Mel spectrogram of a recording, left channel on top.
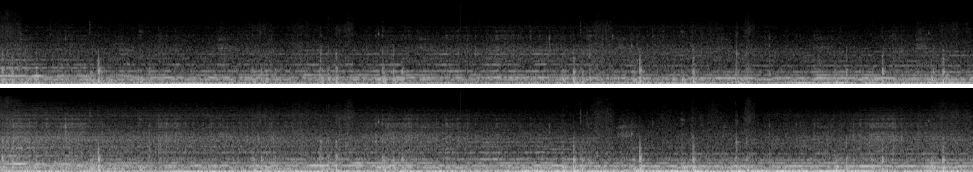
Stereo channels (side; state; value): left; quieter; 6.3 dB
